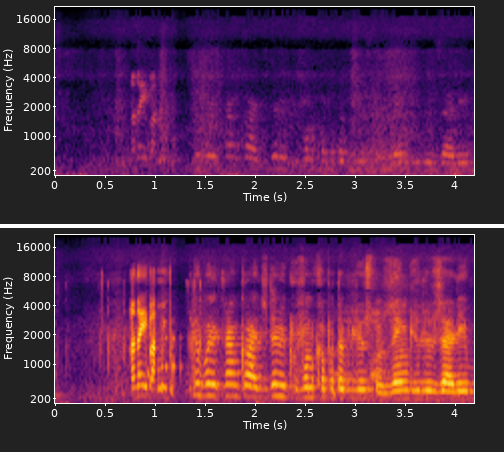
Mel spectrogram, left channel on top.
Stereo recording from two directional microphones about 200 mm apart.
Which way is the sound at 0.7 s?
60° right (ahead or behind).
